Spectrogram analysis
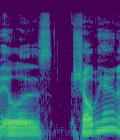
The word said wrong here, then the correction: Siobhan: is that how you pronounce her name? – Oh, Siobhan? – Siobhan? – Yeah. It's Siobhan.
